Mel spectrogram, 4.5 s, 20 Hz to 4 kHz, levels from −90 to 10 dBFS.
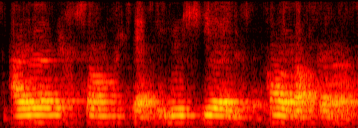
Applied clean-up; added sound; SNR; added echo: neural separator model SepFormer DNS4.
